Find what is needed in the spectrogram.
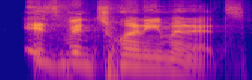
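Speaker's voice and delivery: high-pitched customer whine; put-on high indignation; mock indignant complaint. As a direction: imitate a fussy customer complaining. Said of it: "he's going off on her".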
